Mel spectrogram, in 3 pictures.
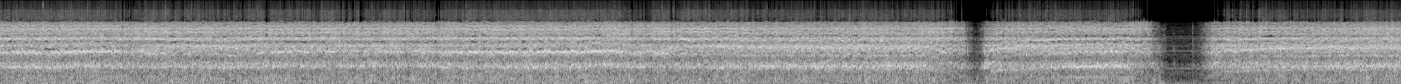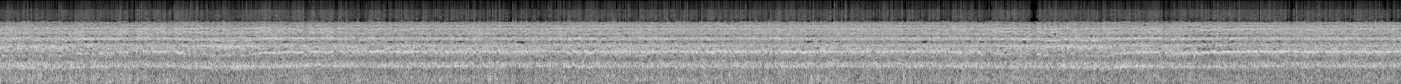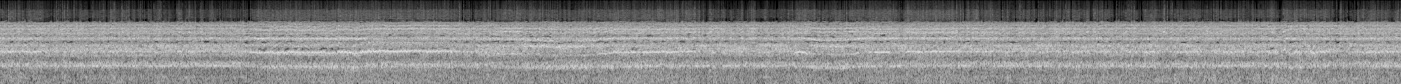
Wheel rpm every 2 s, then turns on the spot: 220, 220, 220, 210, 170, 140, 160, 220, 230, 230, 230, 240, 220, 230, 230, 220, 220, 230, 230, 230, 230.
none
